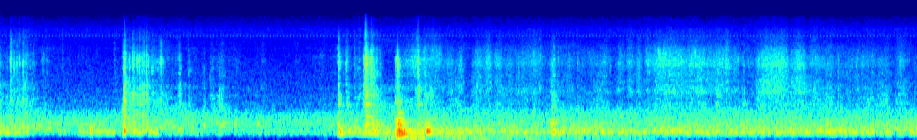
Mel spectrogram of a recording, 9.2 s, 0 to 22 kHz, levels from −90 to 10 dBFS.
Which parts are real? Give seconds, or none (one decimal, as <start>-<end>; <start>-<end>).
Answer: 0.0-9.2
